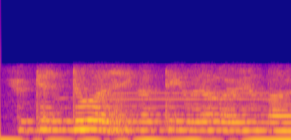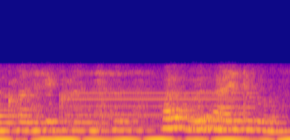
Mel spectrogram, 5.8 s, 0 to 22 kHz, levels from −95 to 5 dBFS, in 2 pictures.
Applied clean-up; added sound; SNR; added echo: none; Wind instrument, woodwind instrument; 17 dB; reverberation time 0.6 s.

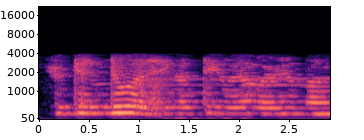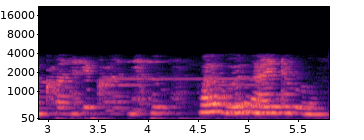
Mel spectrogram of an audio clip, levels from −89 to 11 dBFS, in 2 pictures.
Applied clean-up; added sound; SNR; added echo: classical method WPE with log-MMSE.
